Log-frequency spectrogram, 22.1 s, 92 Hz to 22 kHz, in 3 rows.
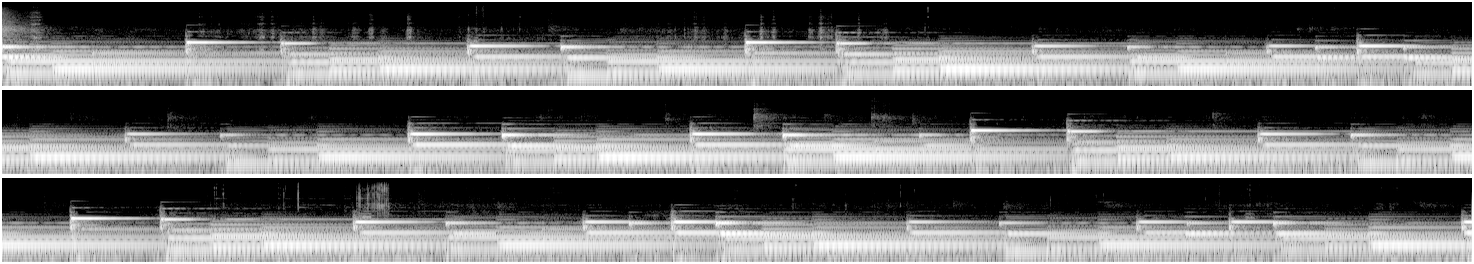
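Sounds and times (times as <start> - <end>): piano music: 0.0 - 22.0.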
